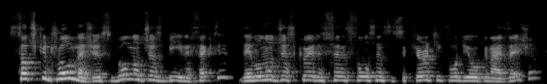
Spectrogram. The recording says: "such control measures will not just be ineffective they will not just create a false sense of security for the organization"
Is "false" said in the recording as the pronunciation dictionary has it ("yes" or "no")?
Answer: no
